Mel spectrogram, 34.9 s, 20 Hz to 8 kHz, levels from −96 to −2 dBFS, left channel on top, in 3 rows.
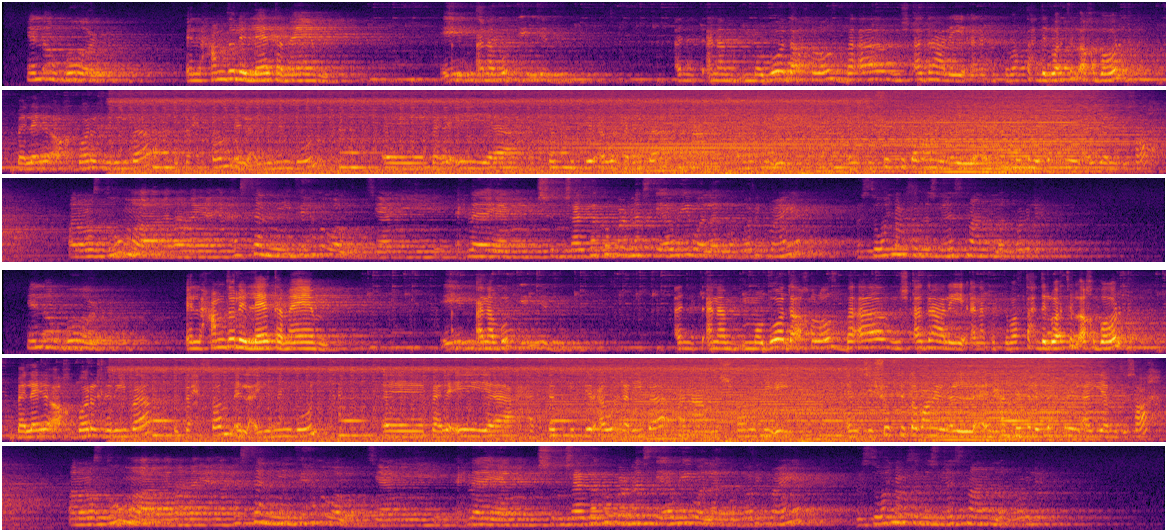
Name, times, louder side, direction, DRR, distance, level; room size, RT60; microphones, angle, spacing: voice 1, 0.2-1.0 4.4-5.6 23.9-31.3 31.8-33.7, equal, 25° left, -8 dB, 3.5 m, -26 dB
voice 2, 1.8-3.3 4.7-5.3 6.7-11.2 11.8-13.2 13.5-14.8 15.4-19.6 20.1-23.2, right 4 dB, 90° right, 8 dB, 0.8 m, -21 dB
sound 1, 3.6-9.3 9.6-10.6 11.2-14.1 14.5-14.7 14.9-17.4 17.8-19.4 19.8-20.9 21.1-22.0, equal, 70° right, 1.8 m, -31 dB
sound 2, 12.7-20.4, right 1 dB, 10° right, 1.3 m, -28 dB
sound 3, 16.5-23.4, right 1 dB, 40° right, 4.9 m, -24 dB
20.5 x 18.0 x 2.9 m, 2.2 s
head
